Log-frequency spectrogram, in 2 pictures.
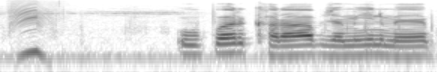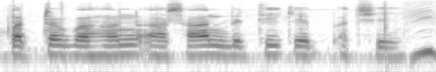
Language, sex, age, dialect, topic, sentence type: Maithili, male, 18-24, Eastern / Thethi, agriculture, question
